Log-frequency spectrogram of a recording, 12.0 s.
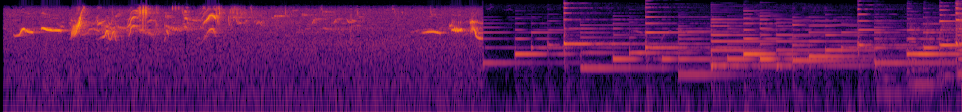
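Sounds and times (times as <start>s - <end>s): songbirds chirping and whistling: 0.1s - 6.4s.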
